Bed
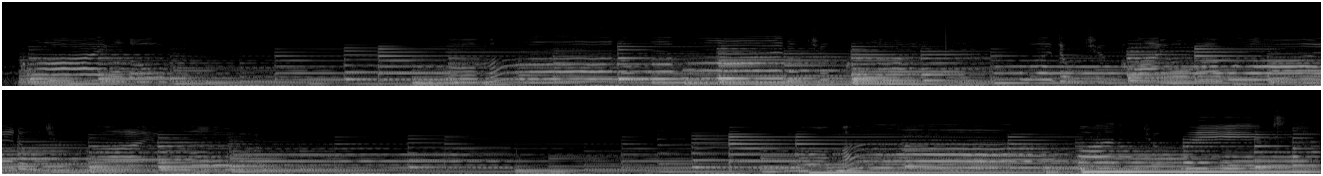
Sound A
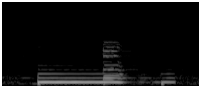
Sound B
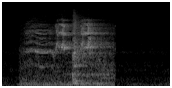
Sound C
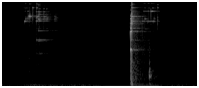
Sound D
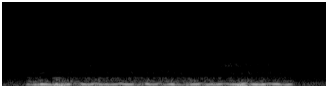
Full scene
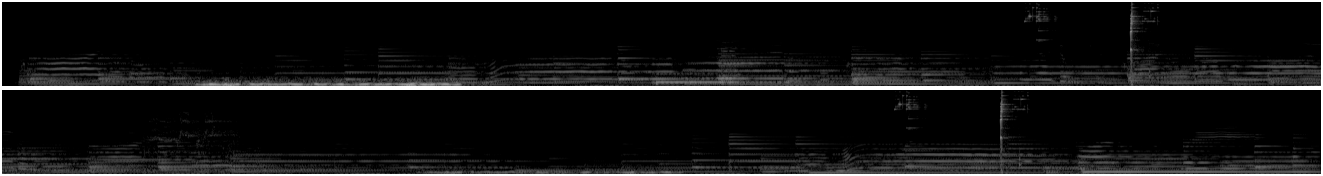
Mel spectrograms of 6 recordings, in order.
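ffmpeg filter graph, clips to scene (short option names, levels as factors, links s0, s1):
-filter_complex "[4:a]asplit=2[s0][s1];[3:a]asplit=2[s2][s3];[0:a]volume=0.141[s4];[2:a]acompressor=threshold=0.00501:ratio=6:attack=3.2:release=140:knee=1:detection=peak[s5];[s1]flanger=delay=15.5:depth=6.9:speed=2.3[s6];[s0]atrim=end=3.24,asetpts=PTS-STARTPTS,volume=0.668,afade=t=in:d=0.004:c=hsin,afade=t=out:st=3.236:d=0.004:c=hsin,adelay=1690[s7];[1:a]atrim=end=1.97,asetpts=PTS-STARTPTS,volume=0.251,afade=t=in:d=0.004:c=hsin,afade=t=out:st=1.966:d=0.004:c=hsin,adelay=272538S[s8];[s2]atrim=end=1.95,asetpts=PTS-STARTPTS,volume=0.596,afade=t=in:d=0.004:c=hsin,afade=t=out:st=1.946:d=0.004:c=hsin,adelay=10000[s9];[s5]atrim=end=1.68,asetpts=PTS-STARTPTS,volume=0.376,afade=t=in:d=0.004:c=hsin,afade=t=out:st=1.676:d=0.004:c=hsin,adelay=14430[s10];[s6]atrim=end=3.24,asetpts=PTS-STARTPTS,volume=0.2,afade=t=in:d=0.004:c=hsin,afade=t=out:st=3.236:d=0.004:c=hsin,adelay=17090[s11];[s3]atrim=end=1.95,asetpts=PTS-STARTPTS,volume=0.562,afade=t=in:d=0.004:c=hsin,afade=t=out:st=1.946:d=0.004:c=hsin,adelay=21890[s12];[s4][s7][s8][s9][s10][s11][s12]amix=inputs=7:normalize=0"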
